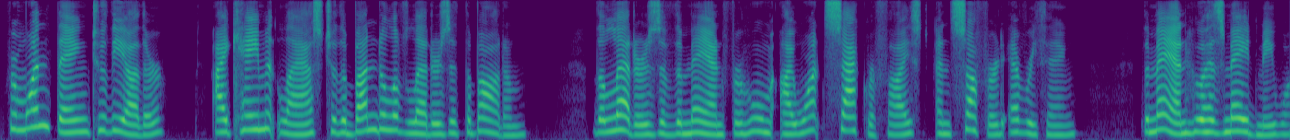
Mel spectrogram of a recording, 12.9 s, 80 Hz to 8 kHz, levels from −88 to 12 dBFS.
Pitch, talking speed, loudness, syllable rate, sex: 240 Hz, 180 wpm, -19 LUFS, 4.9 syllables/s, female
